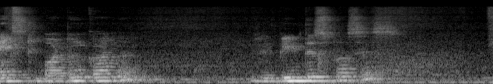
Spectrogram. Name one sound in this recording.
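A man speaks calmly and clearly, as if explaining.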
